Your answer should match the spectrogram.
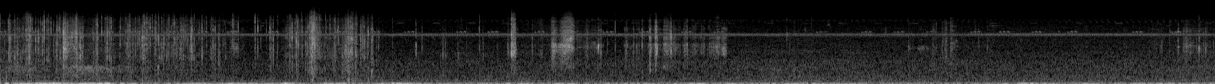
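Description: Plastic and paper ration packets and a cardboard matchbox crinkling and rustling as they are handled, with a dense run of crackles in the first few seconds and a few more a little after the middle. A steady high insect trill, like a cricket, runs underneath.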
